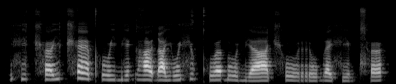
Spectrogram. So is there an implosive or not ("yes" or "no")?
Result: yes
